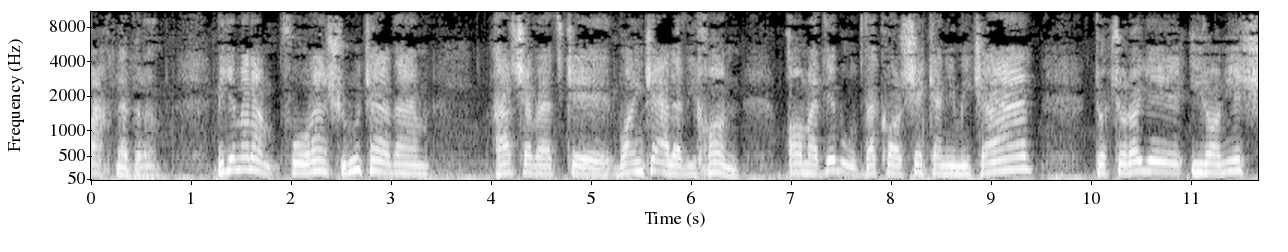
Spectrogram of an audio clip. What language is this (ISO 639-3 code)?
fas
